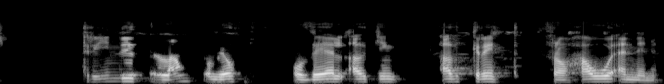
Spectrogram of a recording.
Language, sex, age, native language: Icelandic, male, 20-29, Icelandic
